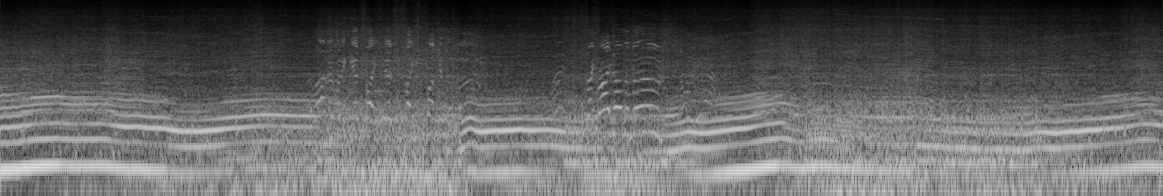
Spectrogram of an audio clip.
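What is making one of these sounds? An engine roars loudly, its pitch rising and falling as it revs.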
